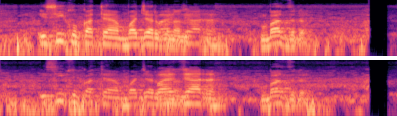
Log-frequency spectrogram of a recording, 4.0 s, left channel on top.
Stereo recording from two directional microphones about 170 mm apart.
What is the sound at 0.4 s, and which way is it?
Speech, 45° left (ahead or behind).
